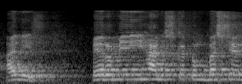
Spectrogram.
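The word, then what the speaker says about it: ألف: So parang kung gusto mong ma-perfect yung pagbigkas ng alif, hawakan mo ang iyong ilong, alif.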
